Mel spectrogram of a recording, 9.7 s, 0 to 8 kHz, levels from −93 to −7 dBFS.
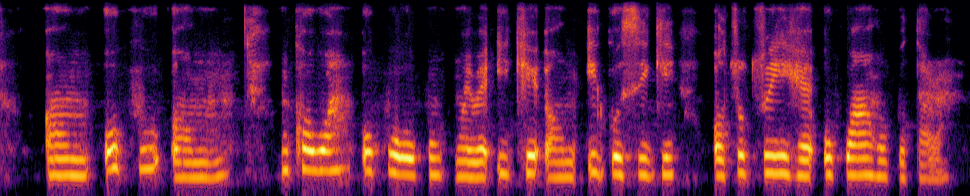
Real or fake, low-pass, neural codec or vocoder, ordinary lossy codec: fake; 7.2 kHz; vocoder, 44.1 kHz, 128 mel bands every 512 samples, BigVGAN v2; Opus, 32 kbps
